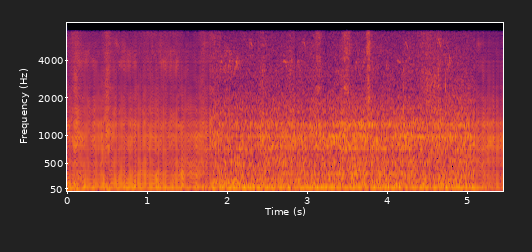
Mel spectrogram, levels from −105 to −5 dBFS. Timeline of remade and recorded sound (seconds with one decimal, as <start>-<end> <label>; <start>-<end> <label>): 0.0-1.8 remade; 1.8-5.1 recorded; 5.1-5.5 remade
